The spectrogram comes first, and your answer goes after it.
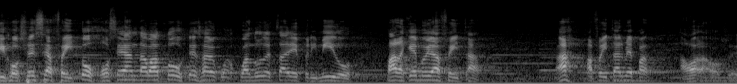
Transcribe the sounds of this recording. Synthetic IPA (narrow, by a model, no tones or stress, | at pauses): iho̞se̞seafejt̪o̞ho̞seand̪aβat̪oðust̪esaβekwakwand̪ounoest̪aðepɾimiðo | paɾake̞meβojafejt̪a̰ɾ | a | afejt̪aɾmepa | a̰oɾa̰ho̰sḛ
